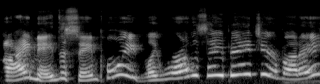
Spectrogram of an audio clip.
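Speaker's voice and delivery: very high, loud goofy voice; squeaky mock voice. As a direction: squeak it like a cartoon buddy. Joking agreement with host.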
